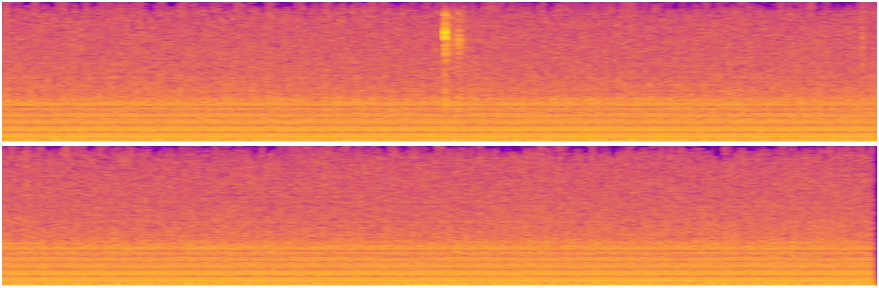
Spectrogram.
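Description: Steady electrical mains hum: a low drone with a stack of many steady tones above it, unchanging throughout.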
